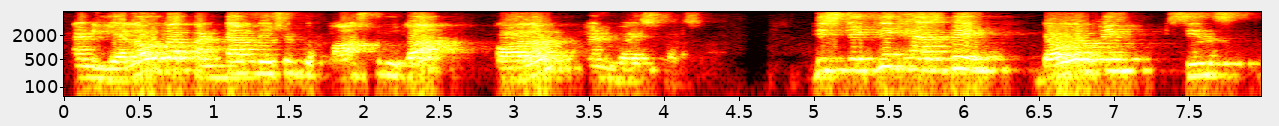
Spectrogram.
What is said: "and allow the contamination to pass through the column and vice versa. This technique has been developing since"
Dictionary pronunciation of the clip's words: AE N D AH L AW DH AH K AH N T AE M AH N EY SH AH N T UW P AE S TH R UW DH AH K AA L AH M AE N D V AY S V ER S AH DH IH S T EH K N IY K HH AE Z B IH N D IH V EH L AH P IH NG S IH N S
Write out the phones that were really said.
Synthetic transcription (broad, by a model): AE N D AH L AW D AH K AH N T AE M AH N EY SH AH N T UW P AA S T R UW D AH K AA L AH M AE N D V AY S P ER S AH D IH S T EH K N IY K HH AE Z B IH N D IH V EH L AH P IH NG S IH N S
